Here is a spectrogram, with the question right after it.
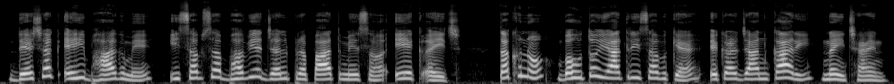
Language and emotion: Maithili, neutral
